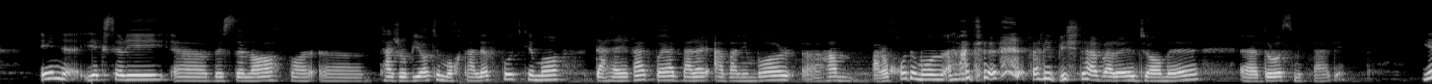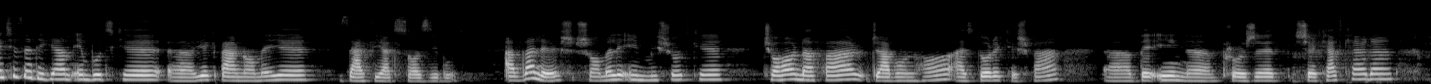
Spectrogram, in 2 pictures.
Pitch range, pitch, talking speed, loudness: 175-230 Hz, 195 Hz, 115 wpm, -18 LUFS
